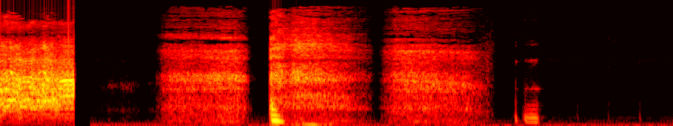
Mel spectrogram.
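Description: A person breathing audibly: three breathy breaths of about half a second each, following a burst of speech that cuts off suddenly about half a second in.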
